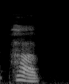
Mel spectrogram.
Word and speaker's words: pub: La U de pub tiene un sonido entre la O y la E.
